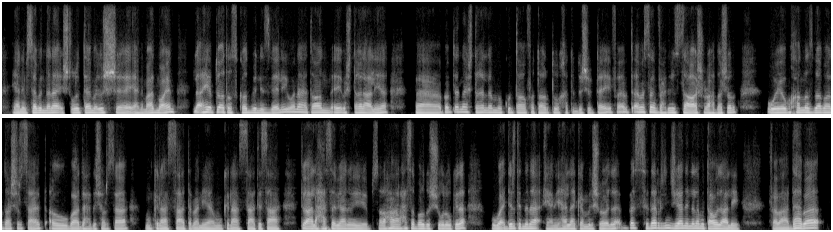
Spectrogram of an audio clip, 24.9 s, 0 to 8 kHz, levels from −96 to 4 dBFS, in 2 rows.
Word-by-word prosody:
يعني 115 -1 +2
بسبب 140 +6 +2
إن 140 -1 +2
أنا 150 +1 +3
الشغل 135 +2 0
بتاعي 140 +1 +2
ما 140 - +2
لوش 140 +1 +1
آآ، 120 -1 +2
يعني 115 0 -1
ميعاد 130 +5 +1
معيّن، 155 +7 +2 0.3
لأ 160 - +2
هي 170 0 +5
بتبقى 165 +1 +1
تاسكات 140 -2 -1
بالنسبه 125 -3 0
لي 170 +6 0
وأنا 175 -3 +1
طبعًا 150 -1 +1
إيه 150 - +2
باشتغل 140 0 -1
عليها، 130 +5 +1 0.4
ف - - 0
بابدأ 115 +8 0
إن 175 - -2
أنا 180 - 0
أشتغل 155 -2 -2
لمّا 150 -1 0
أكون 140 0 -3
طبعًا 135 0 -1
فَطَرت 120 0 -3
وخدت 120 -2 -5
الدُشّ 110 +1 -5
بتاعي 120 +6 -2
فبتبقي 150 +2 -2
مثلًا 165 -1 +2
في 130 - -1
حدود 140 +3 0
الساعة 135 -3 +2
10:00 120 0 0
11:00 120 +7 -1 0.5
و 135 +2 +4
وباخلّص 150 +1 +2
بقى 145 0 +2
بعد 145 -1 0
10 140 +1 -3
ساعات 140 0 -3
أو 120 -3 +1
بعد 115 +1 0
11 115 0 -4
ساعة، 115 +2 -1 0.2
ممكن 115 +1 -3
على 110 - +3
الساعة 110 +1 0
20:00 105 0 -1
ممكن 110 +1 -3
على 105 - +1
الساعة 110 +1 -1
21:00 110 0 0 0.3
بتبقى 130 0 +2
على 125 -1 +2
حسب 130 0 0
يعني 125 -3 0
بصراحة 125 +6 -1
على 135 -1 0
حسب 145 +1 -1
برضه 140 0 +2
الشغل 130 0 -1
وكده، 135 +4 +2 0.4
ومقدرتي 140 +6 +2
إن 145 - +1
أنا 145 -1 +2
يعني 110 -1 -2
هل 125 +2 +1
هاكمّل 130 0 -1
الشغل 125 +1 -1
ده؟ 145 +2 -1
بس 170 -2 -2
ده 175 +2 +4
الrange 170 -1 -1
يعني 165 0 +4
اللي 155 0 +1
أنا 160 - +3
متعود 140 -2 +3
عليه، 115 -3 +1 0.4
فبعدها 105 +9 +2
بقى 180 - +3
135 Hz, 210 wpm, -22 LUFS, 115-145 Hz, 0.5 s, هي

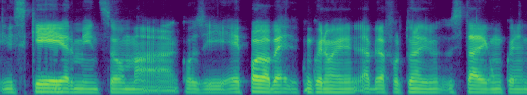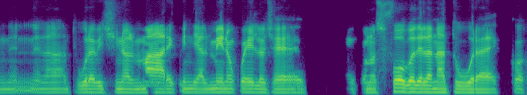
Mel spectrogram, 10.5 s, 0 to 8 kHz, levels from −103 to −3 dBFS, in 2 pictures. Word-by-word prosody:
gli 105 +1 -8
schermi, 115 -3 +3
insomma, 100 0 -6
così. 100 -2 -8
E 110 +3 -3
poi, 120 +3 +3
vabbè, 110 -2 +2
comunque, 110 +1 -3
noi 105 -1 0
abbiamo 105 0 -6
la - - 0
fortuna 110 +1 -3
di 105 - -2
n 105 +1 -8
stare 105 -1 +1
comunque 105 +1 -7
ne 100 0 -6
ne 100 0 -8
nella 100 0 -7
natura 105 +1 -2
vicino 105 0 -2
al 100 - 0
mare, 100 -1 +4
quindi 105 +1 -3
almeno 105 +1 +3
quello, 105 -1 +1
cioè, 100 0 0 0.4
è - - -14
uno 105 0 -3
sfogo 115 +2 +3
della 105 -1 +6
natura 105 -1 +1
ecco. 100 +1 -7
105 Hz, 190 wpm, -25 LUFS, 100-110 Hz, 0.4 s, della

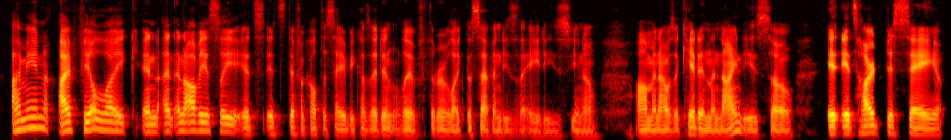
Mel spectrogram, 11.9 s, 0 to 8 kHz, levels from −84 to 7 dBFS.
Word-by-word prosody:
I 135 - +3
mean, 175 +2 -1
I 140 - +9
feel 140 +2 0
like 140 -3 -2
and 115 +1 0
and, 130 +1 0
obviously, 135 -3 +2
it's 90 0 -6
it's 95 0 -6
difficult - - -6
to - - -11
say 80 0 -4
because 80 0 -8
I 75 - -2
didn't 80 0 -6
live 75 -3 -3
through, 75 0 -7
like, 70 -1 -4
the - - -7
'70s 65 0 -5
or - - -19
the - - -8
'80s, 65 -2 -11
you 70 -2 -9
know? 65 -2 -8 0.5
Um, 75 0 +1
and 75 - 0
I 70 - +2
was 70 -1 -2
a 75 - -6
kid - - +1
in 80 -4 +1
the 70 - -2
'90s, 70 0 0
so 70 -1 -3 0.4
it 105 - +8
it's 105 - +6
hard - - +6
to - - +1
say 85 -1 +3
80 Hz, 205 wpm, -26 LUFS, -, 0.5 s, I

